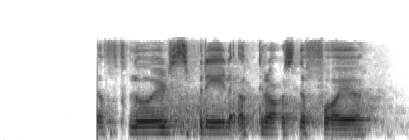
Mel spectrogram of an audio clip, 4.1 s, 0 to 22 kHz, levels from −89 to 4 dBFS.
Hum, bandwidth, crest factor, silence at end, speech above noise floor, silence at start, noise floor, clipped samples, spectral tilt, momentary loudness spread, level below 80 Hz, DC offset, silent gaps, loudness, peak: none; 8.4 kHz; 16 dB; 0.35 s; 71 dB; 0.95 s; -86 dBFS; under 0.1%; -2.5 dB/octave; 14 LU; -60 dBFS; under 0.1%; none; -14 LUFS; -2 dBFS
